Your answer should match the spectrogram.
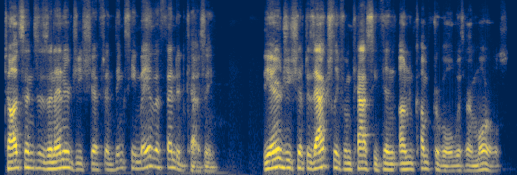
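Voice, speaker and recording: A man reading stage directions as the narrator at a script table read. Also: medium pitch.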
